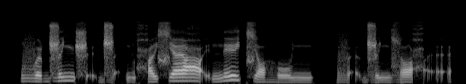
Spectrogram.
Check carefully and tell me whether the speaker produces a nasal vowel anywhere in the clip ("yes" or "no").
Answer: no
